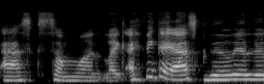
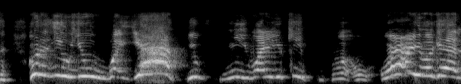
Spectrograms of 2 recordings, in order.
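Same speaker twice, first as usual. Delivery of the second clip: put-on high, angry, cranky old-tree voice, stumbling over words; 10 semitones higher, 8 dB louder than usual. Voicing a possessed character mid-ritual who yells at herself: different voice, like an angry old tree. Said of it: "it's like a different voice".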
